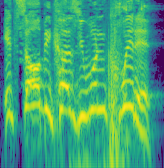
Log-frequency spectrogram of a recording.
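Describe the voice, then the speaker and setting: A woman's voice: very high voice, expressive, moderate pace, fairly bright tone. A woman voicing an eager, easily exasperated young boy in a children's cartoon dub. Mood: annoyed, exasperated.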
